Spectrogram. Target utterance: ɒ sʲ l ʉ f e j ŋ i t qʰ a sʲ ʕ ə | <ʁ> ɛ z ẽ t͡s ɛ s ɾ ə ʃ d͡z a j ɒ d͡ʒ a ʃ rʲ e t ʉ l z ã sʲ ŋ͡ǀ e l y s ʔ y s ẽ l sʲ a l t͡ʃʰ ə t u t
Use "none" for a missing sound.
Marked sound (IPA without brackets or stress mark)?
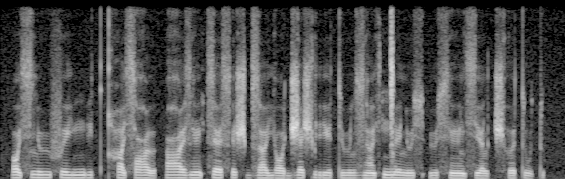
ʕ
